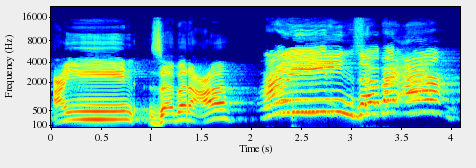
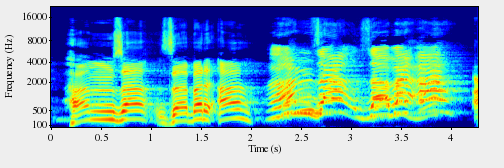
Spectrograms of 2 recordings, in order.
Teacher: گے تو اسے حلق کے درمیانے حصے سے پڑھنا ہے اور جب ہم حمزہ کی ادائیگی کریں گے تو اسے حلق کے نچلے حصے سے پڑھنا ہے · Shown in: second take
